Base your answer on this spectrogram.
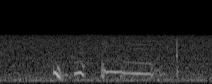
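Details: Kilala, a pet cat, whimpers like a puppy while snoring and dreaming: two short, high squeaky whines, then one longer, thin, level whine that fades out. A small click follows in a quiet room.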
